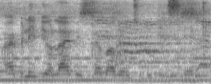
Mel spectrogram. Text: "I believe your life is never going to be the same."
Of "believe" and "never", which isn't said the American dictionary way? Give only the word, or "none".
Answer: never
